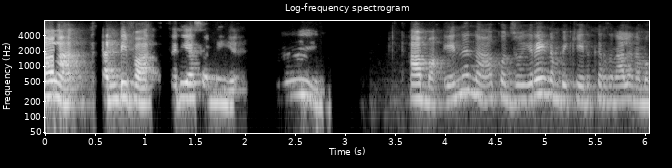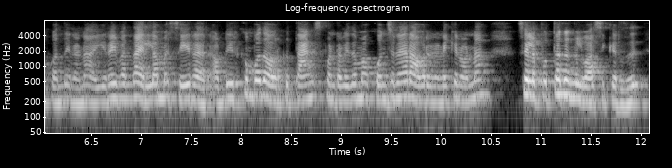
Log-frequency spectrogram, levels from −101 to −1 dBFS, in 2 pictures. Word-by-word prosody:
அ - - +14 0.6
கண்டிப்பா. 215 -1 +6 0.3
சரியா 230 +2 +4
சொன்னீங்க. 190 -3 -2 0.7
ம், 260 -9 -3 1.0
ஆமா, 225 -4 +3 0.2
என்னன்னா 290 -1 -4 0.2
கொஞ்சம் 220 -2 -6
இறை 285 +4 +6
நம்பிக்கை 225 -2 -7
இருக்கிறதுனால 205 0 -7
நமக்கு 190 0 -7
வந்து 215 +3 -8
என்னன்னா, 195 +3 -6
இறைவன் 230 +1 -3
தான் 235 - +4
எல்லாமே 225 +3 -2
செய்றாரு. 210 -2 0
அப்பிடி 230 +4 -1
இருக்கும்போது 265 +1 +1
அவருக்கு 205 +1 -2
தாங்க்ஸ் 240 +3 -1
பண்ற 220 -2 -3
விதமா 230 +3 -3
கொஞ்ச 220 +1 -3
நேரம் 245 -3 +2
அவர 210 0 -1
நினைக்கணுனா, 205 +4 -4 0.4
சில 270 -2 +9
புத்தகங்கள் 250 -4 +3
வாசிக்கிறது. 195 -1 -3
220 Hz, 155 wpm, -23 LUFS, 205-240 Hz, 1.0 s, அ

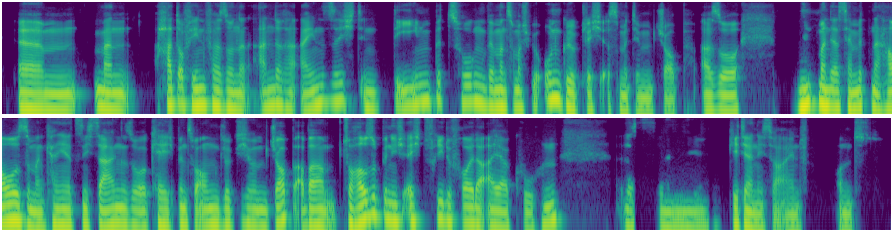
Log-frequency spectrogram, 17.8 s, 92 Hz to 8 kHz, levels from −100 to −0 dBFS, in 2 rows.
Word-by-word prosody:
ähm, 105 - +3
man 110 - +2 0.2
hat 130 +1 0
auf 130 0 -1
jeden 130 0 +5
Fall 125 -2 +3
so 115 0 +1
'ne 110 -1 -2
andere 115 +1 -1
Einsicht 145 +6 -1
in 115 -1 -2
dem 135 +5 +1
bezogen, 145 -3 -1
wenn 120 - +3
man 120 -1 +5
zum 120 +1 -1
Beispiel 110 - -4
unglücklich 120 - +1
ist - - -8
mit 95 -3 -3
dem 85 -1 -3
Job, 80 -2 -8
also 95 0 +1 0.6
nimmt 130 +3 +5
man 130 -3 +8
das 115 -1 +1
ja 110 - +3
mit 120 +3 +1
nach 110 -3 0
Hause. 125 0 +5
Man 95 -2 +1
kann 110 +4 -1
ja 105 - +3
jetzt 105 +1 -3
nicht 105 -2 -2
sagen: 110 +2 +2
„So 105 -1 -2
okay, 100 +2 -1
ich 100 -2 -3
bin 110 0 0
zwar 110 - -2
unglücklich 110 +1 -1
mit 105 -1 0
'm 105 - 0
Job, 125 +6 0
aber 105 +2 +2
zu 120 -3 +1
Hause 140 +8 +6
bin 145 -2 0
ich 130 0 +1
echt 130 +2 -1
Friede, 135 -3 -1
Freude, 120 -4 +1
Eierkuchen.“ 100 +5 -2 0.6
Das, 100 -2 -4 0.2
ähm, 95 0 -3 0.2
geht 110 -1 -1
ja 100 - +4
nicht 85 -1 -3
so - - -8
einfach 80 +3 -6 0.3
und 85 -1 -9
110 Hz, 210 wpm, -21 LUFS, 100-130 Hz, 0.6 s, man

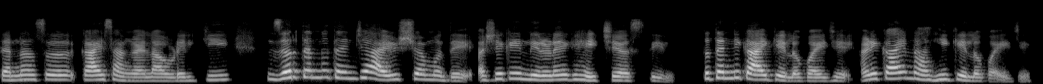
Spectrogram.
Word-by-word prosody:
त्यांना 205 +2 -1
असं 220 -1 -1
काय 215 +1 +4
सांगायला 170 -6 -3
आवडेल, 165 +1 -3
की 210 +1 -6 0.5
जर 300 +5 +6
त्यांना 325 -1 -2
त्यांच्या 290 -1 +1
आयुष्यामध्ये 215 -5 0 0.2
असे 200 +5 0
काही 265 +1 0
निर्णय 220 -1 +2
घ्यायचे 190 -4 -2
असतील, 175 -2 -5 0.3
तर 270 - +2
त्यांनी 295 0 +3
काय 235 -7 +7
केलं 180 -6 0
पाहिजे 160 0 -4
आणि 230 +7 +2
काय 270 +1 +5
नाही 230 -4 -1
केलं 185 -6 0
पाहिजे? 140 -1 -10
215 Hz, 145 wpm, -21 LUFS, 180-255 Hz, 0.5 s, काय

